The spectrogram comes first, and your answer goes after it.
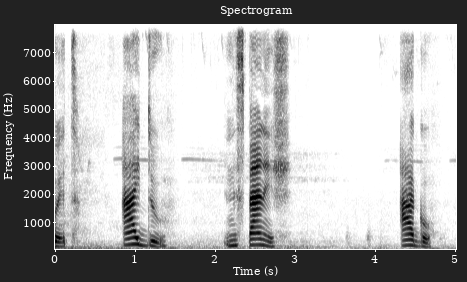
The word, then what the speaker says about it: hago: Ago. Ago. The H here doesn't have any sound.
